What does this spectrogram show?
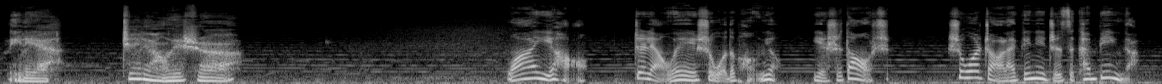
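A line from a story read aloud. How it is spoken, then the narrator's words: Nervous whisper. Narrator (Chinese): 神色慌张的 小声的对着刘丽丽说道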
